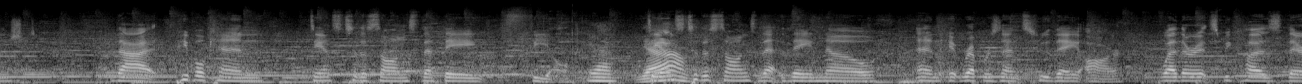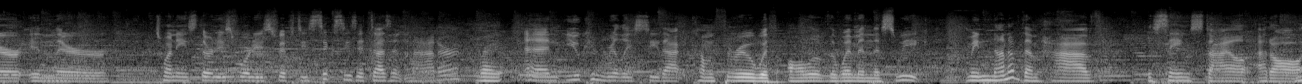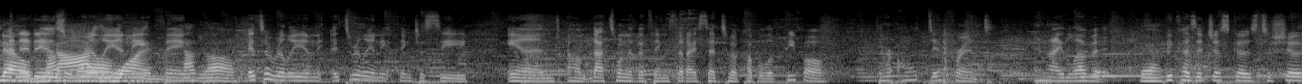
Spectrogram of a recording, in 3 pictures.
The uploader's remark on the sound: Crowning LIVE from Hedo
